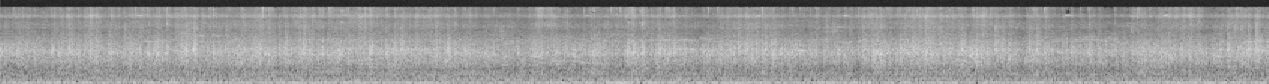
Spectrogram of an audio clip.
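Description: Steady low rumble of road and engine noise inside the cabin of a moving road vehicle travelling at speed.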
